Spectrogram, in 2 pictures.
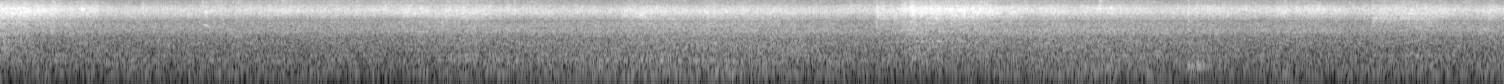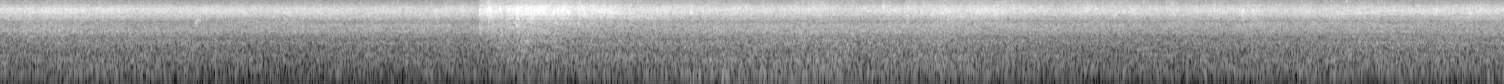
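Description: Ocean surf breaking on a sandy beach, heard as a steady wash of noise that swells a little louder twice.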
